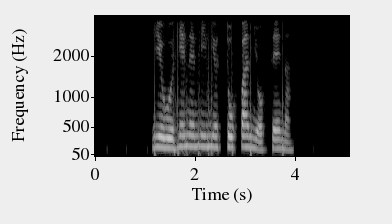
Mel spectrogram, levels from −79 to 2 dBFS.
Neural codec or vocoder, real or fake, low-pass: codec, 16 kHz in and 24 kHz out, 1 kbps, XY-Tokenizer; fake; 3.6 kHz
